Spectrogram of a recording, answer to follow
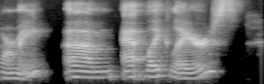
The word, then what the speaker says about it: Leyers: me um at blake layers rhymes with cake layers and and um that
